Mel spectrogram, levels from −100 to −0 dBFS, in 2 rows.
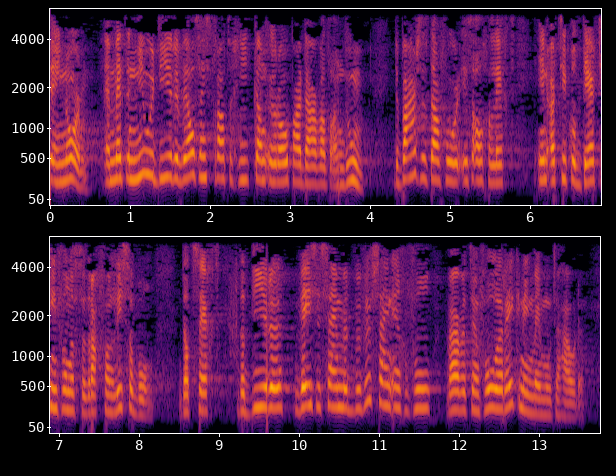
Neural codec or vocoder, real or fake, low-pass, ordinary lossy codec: none; real; 5.4 kHz; none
